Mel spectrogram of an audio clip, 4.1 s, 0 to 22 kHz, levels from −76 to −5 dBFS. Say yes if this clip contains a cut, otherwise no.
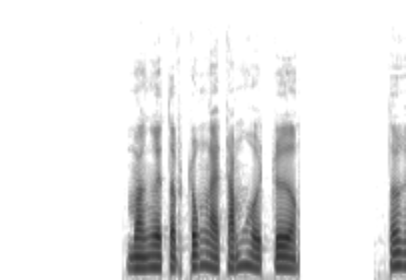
no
